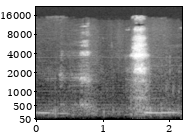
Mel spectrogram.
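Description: One short, sharp breath about one and a half seconds in, with a fainter one just before it, over quiet room tone with a faint steady hum.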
